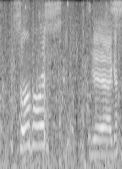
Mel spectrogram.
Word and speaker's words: Cerberus: I said Cerberus. Cerberus. Yeah, I guess it's Cerberus. There is that other R.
